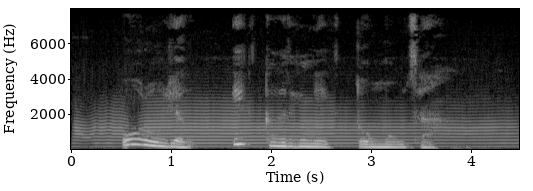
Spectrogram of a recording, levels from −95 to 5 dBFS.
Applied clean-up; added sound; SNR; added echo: none; Trumpet; 13 dB; none.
